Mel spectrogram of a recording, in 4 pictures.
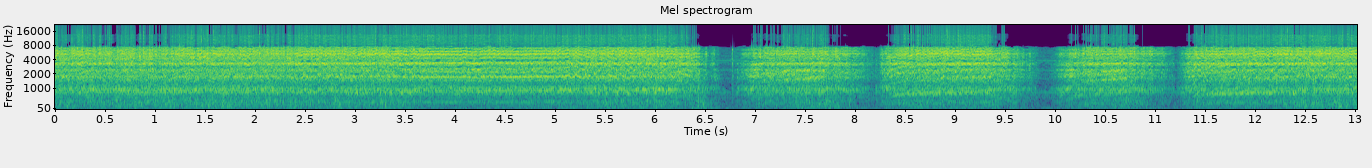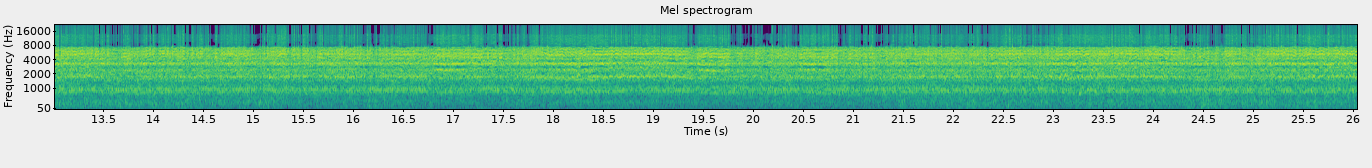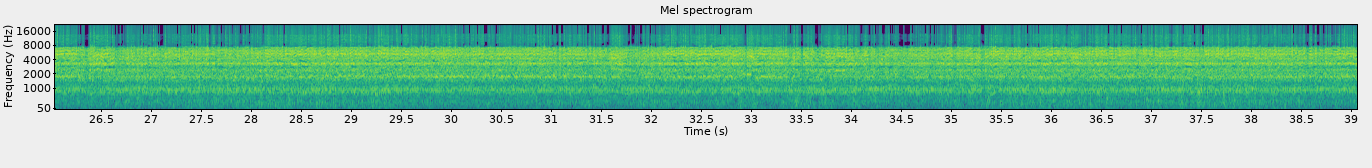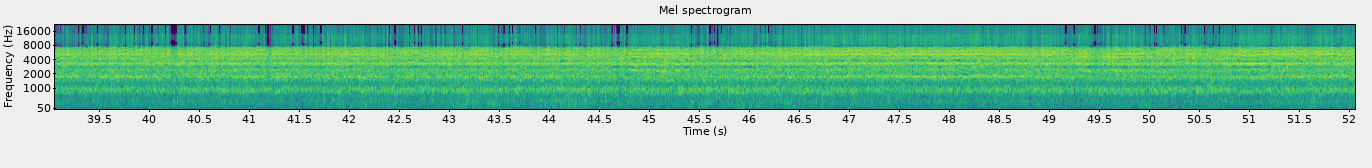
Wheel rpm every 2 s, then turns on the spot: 230, 220, 210, 120, 120, 110, 210, 230, 230, 220, 230, 230, 230, 230, 230, 240, 220, 230, 230, 230, 230, 230, 230, 230, 220, 220.
8-10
